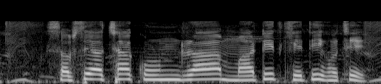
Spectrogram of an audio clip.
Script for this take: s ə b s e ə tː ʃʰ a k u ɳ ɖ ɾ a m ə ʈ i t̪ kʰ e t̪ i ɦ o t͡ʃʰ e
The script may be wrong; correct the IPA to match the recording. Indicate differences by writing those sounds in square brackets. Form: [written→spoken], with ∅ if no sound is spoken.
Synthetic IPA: s ə b s e ə tː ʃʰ a k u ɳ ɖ ɾ a m [ə→a] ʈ i t̪ kʰ e t̪ i ɦ o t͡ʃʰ e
